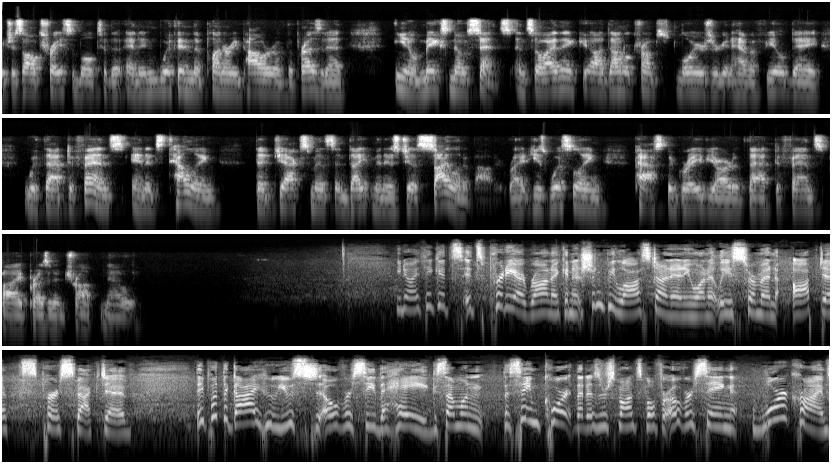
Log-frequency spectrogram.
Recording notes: Live From Turning Point Young Women's Leadership Summit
